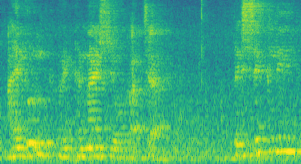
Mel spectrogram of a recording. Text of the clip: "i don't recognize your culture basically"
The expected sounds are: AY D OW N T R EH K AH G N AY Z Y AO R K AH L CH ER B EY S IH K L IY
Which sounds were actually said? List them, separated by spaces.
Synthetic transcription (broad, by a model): AY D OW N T R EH K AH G N AY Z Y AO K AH CH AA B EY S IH K L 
